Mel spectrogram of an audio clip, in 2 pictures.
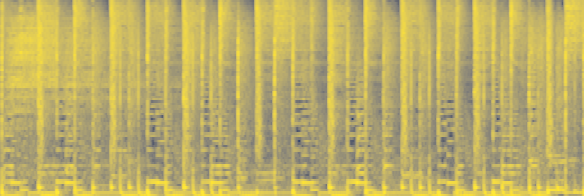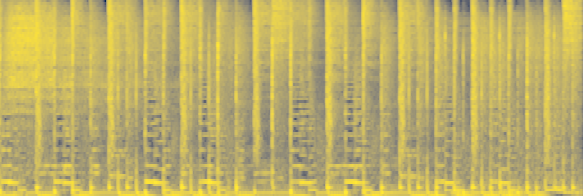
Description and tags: Custom Groovy Beat (Made in GarageBand)
Just a random groovy short song I made, maybe good for intros or game menus..
Music, Short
